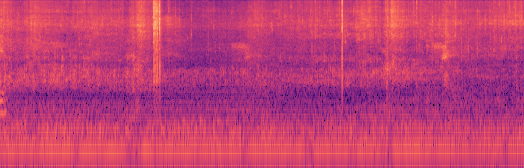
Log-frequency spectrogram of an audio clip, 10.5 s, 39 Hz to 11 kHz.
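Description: Engine of an old 1970s canal cruiser running steadily at low revs, a continuous low rumble; only one of the boat's two engines is working, running again after years laid up. Two sharp clicks, about three seconds in and again near seven seconds.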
